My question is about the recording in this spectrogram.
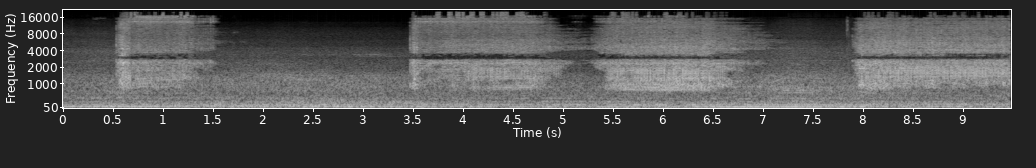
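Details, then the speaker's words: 20mm hammer drill after repair (gear and O-ring replaced, greased, oiled, bit fitted), test run: strong, rapid, even hammering rattle in bursts as the trigger is squeezed; pressure now much better than before, normal hammer action. "तो ये देख सकते हो कि अभी जो pressure है वो पहले से एकदम अच्छा हो गया है।"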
